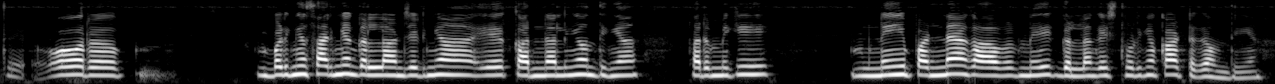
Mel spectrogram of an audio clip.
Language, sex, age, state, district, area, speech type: Dogri, female, 30-45, Jammu and Kashmir, Udhampur, rural, spontaneous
